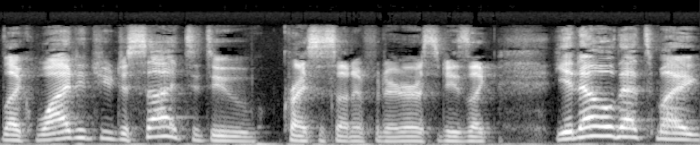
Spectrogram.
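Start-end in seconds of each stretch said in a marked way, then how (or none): 4.1-5.3 exaggerated, loud, fake New York accent. Retelling a panel guest's answer, in a bad New York accent. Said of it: "I don't know why I'm, like, doing, like, a bad accent".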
